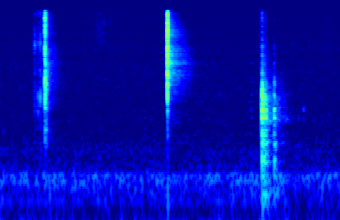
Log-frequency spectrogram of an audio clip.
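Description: Three sharp clicks and knocks of a metal lipstick tube and a jewelled bow-shaped lipstick case being handled and set down on a table. The second click is the loudest.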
